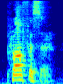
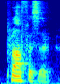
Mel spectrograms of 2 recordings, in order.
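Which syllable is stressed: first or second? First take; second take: first; first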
